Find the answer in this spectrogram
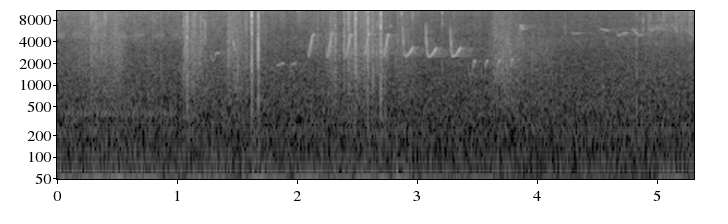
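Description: Birds chirping over steady outdoor hiss, with a quick run of short rising chirps about two to three seconds in and a few faint high notes near the end.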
